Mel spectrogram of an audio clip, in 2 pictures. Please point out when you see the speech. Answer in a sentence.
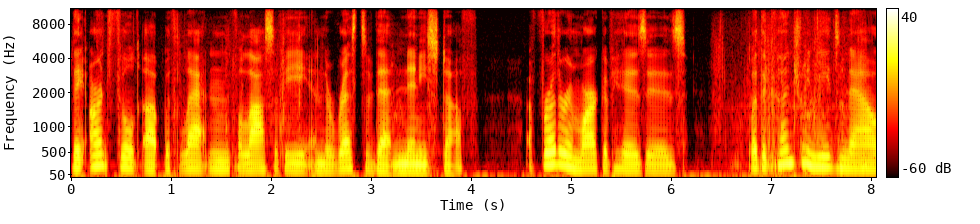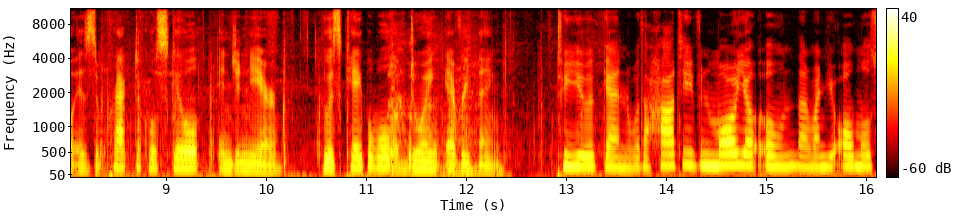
The speech can be heard from 0.0 to 4.0 s, from 4.5 to 6.2 s and from 6.8 to 16.0 s.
